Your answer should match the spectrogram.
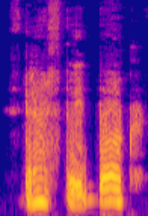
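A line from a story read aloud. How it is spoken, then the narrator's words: Joyful greeting. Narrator (Ukrainian): повторила радісно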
